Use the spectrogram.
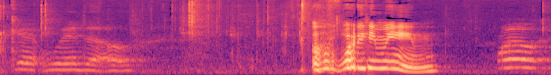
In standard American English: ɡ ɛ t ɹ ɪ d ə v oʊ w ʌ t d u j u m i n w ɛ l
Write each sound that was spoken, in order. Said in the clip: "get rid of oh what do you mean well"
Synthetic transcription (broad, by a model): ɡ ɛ t w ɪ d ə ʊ oʊ w ʌ t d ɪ j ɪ m i n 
